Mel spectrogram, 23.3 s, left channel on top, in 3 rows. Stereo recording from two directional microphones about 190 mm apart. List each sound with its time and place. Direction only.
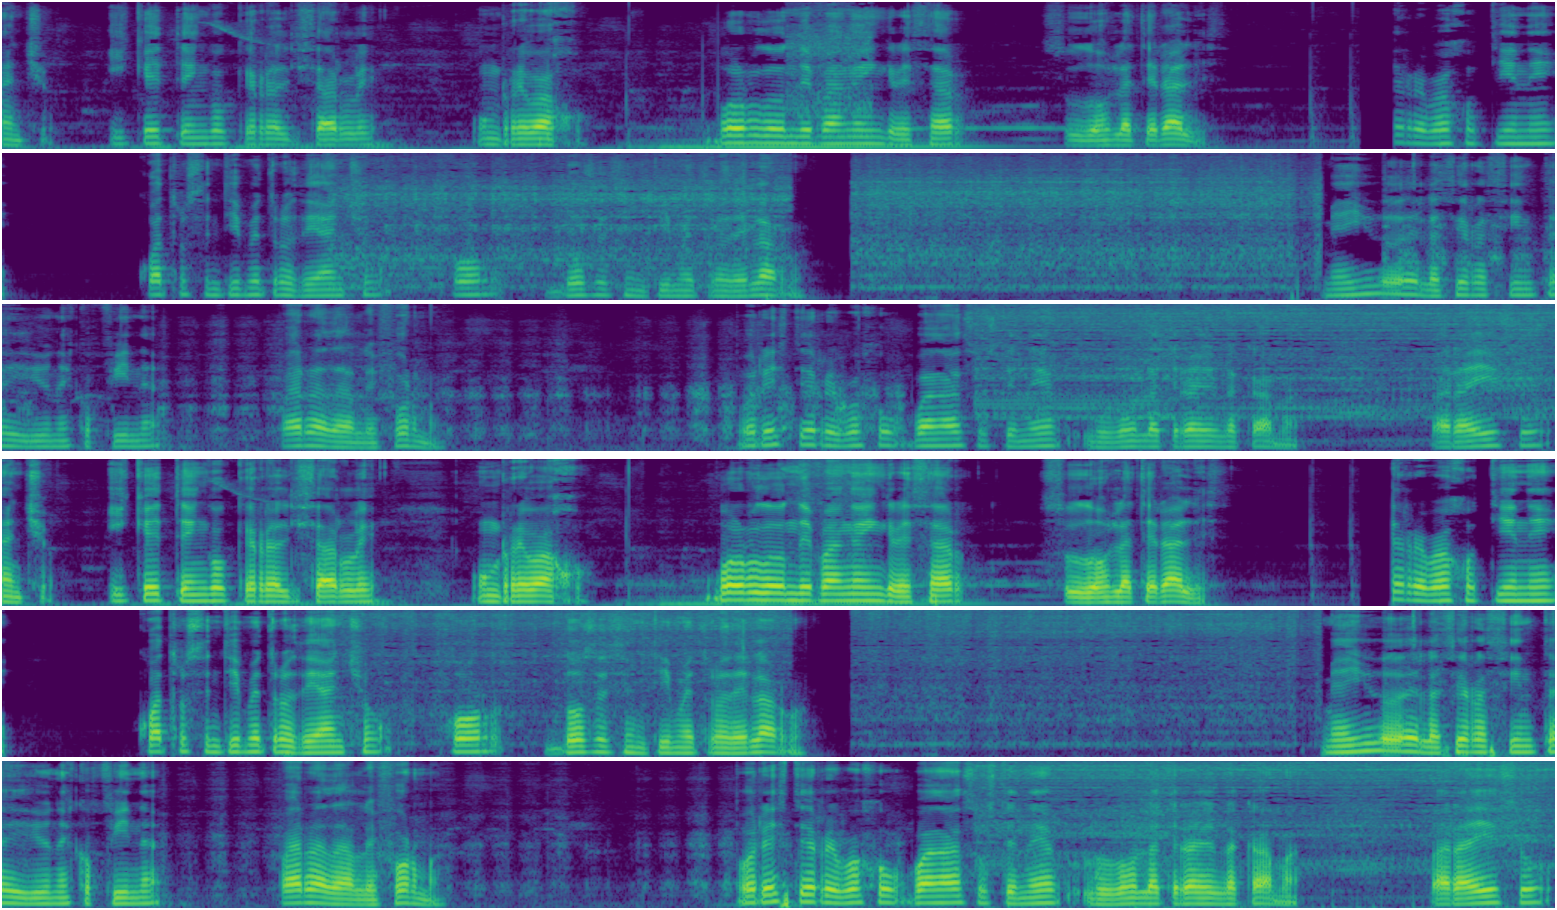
0.0 s a man's voice: 45° right (ahead or behind)
14.4 s speech: 40° right (ahead or behind)
19.2 s speech: 40° right (ahead or behind)
20.9 s speech: 55° right (ahead or behind)
21.2 s speech: 40° right (ahead or behind)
